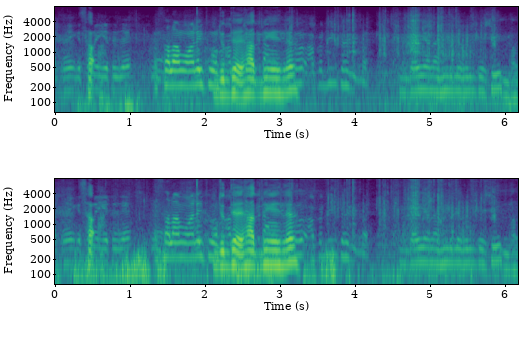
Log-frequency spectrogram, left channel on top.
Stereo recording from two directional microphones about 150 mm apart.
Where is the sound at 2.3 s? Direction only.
55° right (ahead or behind).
